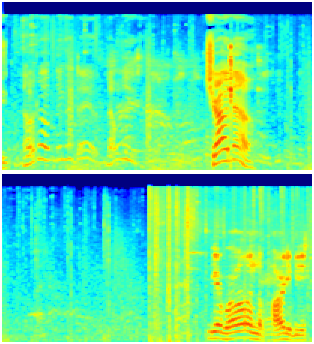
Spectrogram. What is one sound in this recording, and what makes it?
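A machine gun fires in short bursts.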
